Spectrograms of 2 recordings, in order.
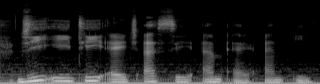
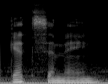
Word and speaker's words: Gethsemane: Hearing his calling at Gethsemane, I don't know how to pronounce this biblical place, sorry. Gethsemane. Gethsemane.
